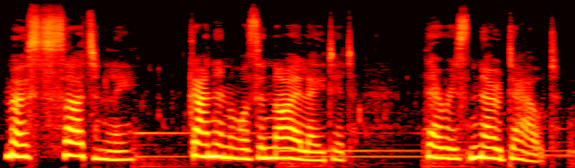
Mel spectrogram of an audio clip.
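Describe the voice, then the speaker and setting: A woman plays a young princess in an audio drama, warm and determined, with a high, light voice. She speaks in a gentle, reassuring way, with faint music behind her. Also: measured pace, close to an everyday voice. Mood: certain. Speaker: voice actor.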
